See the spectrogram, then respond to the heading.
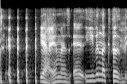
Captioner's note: laugh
